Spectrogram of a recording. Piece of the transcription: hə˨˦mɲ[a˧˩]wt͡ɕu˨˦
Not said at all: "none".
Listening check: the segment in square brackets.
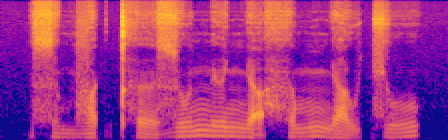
a˧˩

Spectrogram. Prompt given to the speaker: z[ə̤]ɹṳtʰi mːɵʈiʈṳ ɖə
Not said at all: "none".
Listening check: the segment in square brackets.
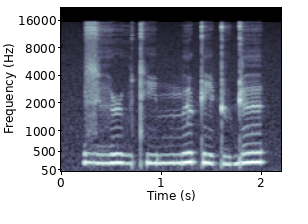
ə̤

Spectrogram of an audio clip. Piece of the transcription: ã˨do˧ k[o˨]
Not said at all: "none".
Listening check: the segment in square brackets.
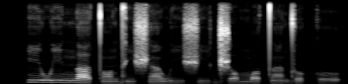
o˨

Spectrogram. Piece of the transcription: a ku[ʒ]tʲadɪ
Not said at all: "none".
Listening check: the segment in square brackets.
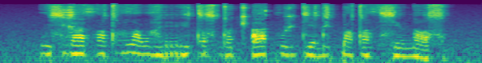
ʒ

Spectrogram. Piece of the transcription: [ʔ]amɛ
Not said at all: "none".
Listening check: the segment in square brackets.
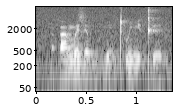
ʔ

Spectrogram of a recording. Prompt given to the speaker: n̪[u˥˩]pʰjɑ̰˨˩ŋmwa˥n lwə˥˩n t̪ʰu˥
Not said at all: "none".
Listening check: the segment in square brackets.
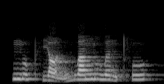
u˥˩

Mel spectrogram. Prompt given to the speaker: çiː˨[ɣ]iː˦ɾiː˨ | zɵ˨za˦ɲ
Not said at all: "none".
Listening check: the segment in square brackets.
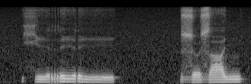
r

